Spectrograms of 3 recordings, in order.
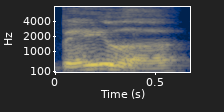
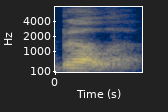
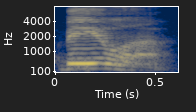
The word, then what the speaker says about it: Bela: But anyway, and everyone out there, it's pronounced Bela, not Bella. Bela, yes.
